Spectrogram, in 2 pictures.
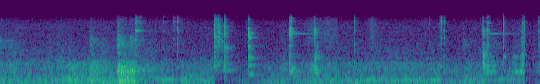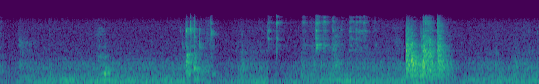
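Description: Two wrenches clinking and scraping against the transducer disc and its nut as the disc is tightened on the stem: scattered metal clicks and taps, with a louder clatter near the end. A steady low hum runs underneath.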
